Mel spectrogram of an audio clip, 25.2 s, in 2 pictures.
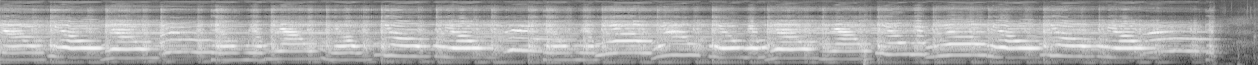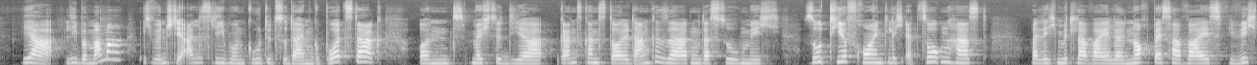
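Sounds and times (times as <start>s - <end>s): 
musical birthday card playing electronic meowing tune: 0.0s - 12.2s
speech: 12.8s - 25.1s.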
